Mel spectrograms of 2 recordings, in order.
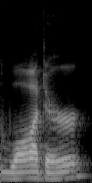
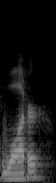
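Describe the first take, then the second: First: The middle consonant is a clear, crisp T. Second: The middle consonant is a quick D-like flap. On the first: "It's not water" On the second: "the alveolar flap, the D sound, like for a T"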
